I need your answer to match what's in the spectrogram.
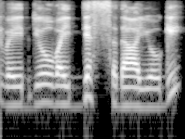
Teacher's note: The additional Sakara, half Sakara comes there.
